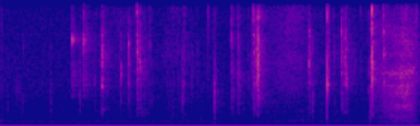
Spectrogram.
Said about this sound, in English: if I type in equals trim mean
